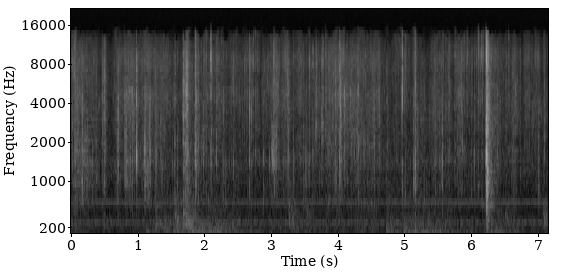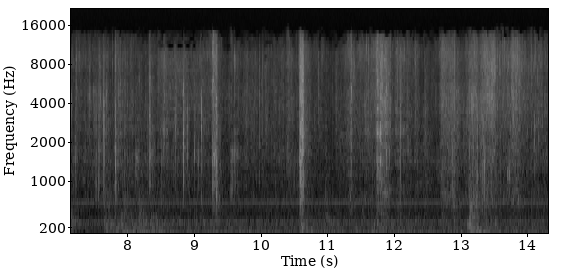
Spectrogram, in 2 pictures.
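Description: Padded paper cushion mailer being handled and torn open by hand: irregular paper crinkling and rustling with scattered crackles, one sharper snap about six seconds in. Near the end the plastic-packaged case is slid out of the envelope.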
